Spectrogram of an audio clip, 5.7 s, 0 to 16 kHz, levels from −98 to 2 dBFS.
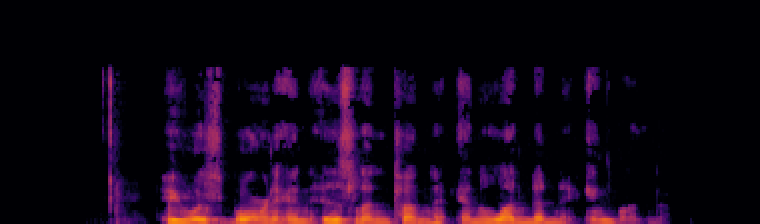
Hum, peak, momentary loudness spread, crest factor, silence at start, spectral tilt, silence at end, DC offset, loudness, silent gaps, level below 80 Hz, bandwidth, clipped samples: none; -16 dBFS; 14 LU; 18 dB; 1.2 s; -7 dB/octave; 0.95 s; under 0.1%; -32 LUFS; none; -78 dBFS; 11.5 kHz; under 0.1%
